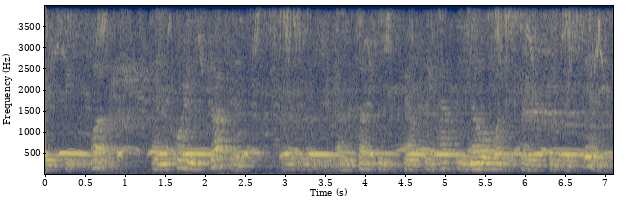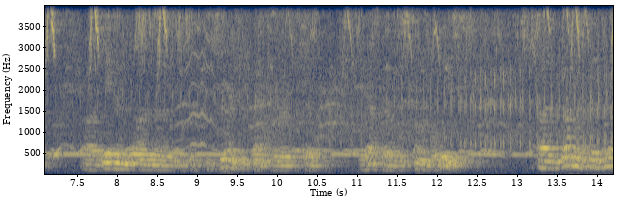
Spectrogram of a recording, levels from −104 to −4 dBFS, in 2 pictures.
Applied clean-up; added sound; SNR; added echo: none; Bird; 1 dB; reverberation time 0.9 s.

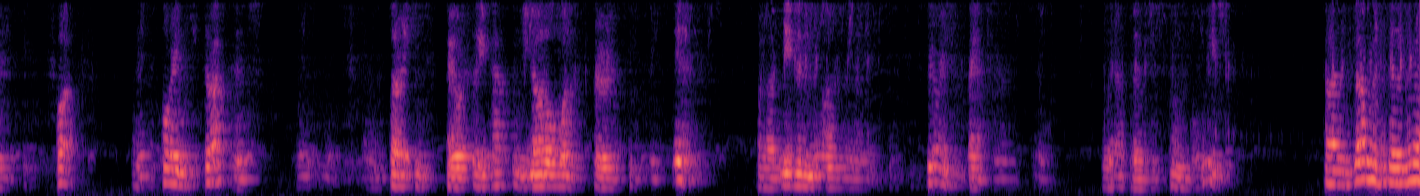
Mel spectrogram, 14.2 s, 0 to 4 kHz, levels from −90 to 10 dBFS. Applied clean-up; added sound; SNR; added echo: neural mask model DeepFilterNet 3.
